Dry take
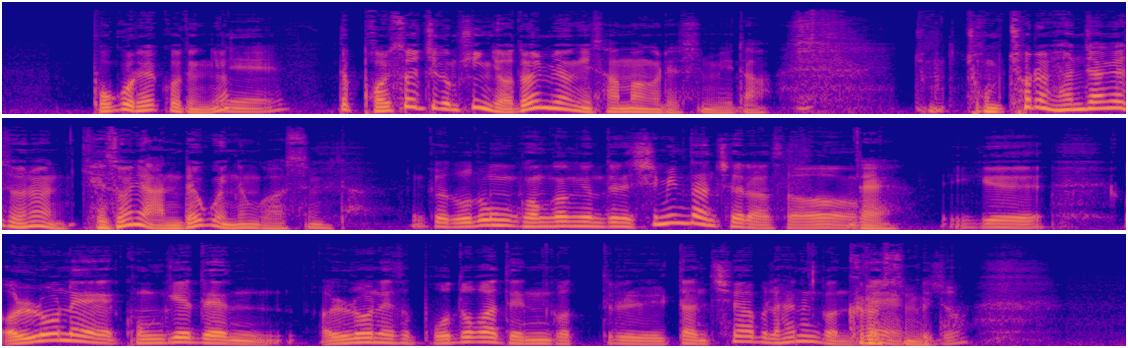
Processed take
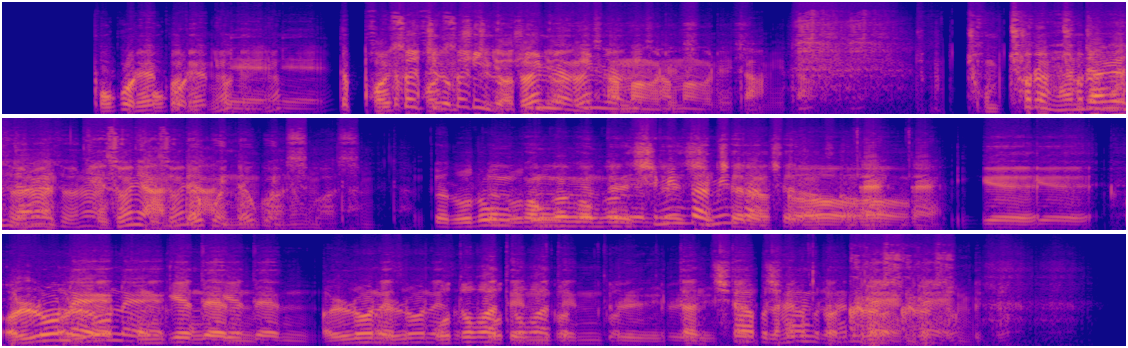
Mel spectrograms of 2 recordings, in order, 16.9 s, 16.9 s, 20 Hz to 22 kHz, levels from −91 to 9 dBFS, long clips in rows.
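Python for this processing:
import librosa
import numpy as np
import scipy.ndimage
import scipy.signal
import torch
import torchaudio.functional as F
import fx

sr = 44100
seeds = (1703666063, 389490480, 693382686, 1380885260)

y = scipy.signal.sosfilt(scipy.signal.butter(2, 1100.0, 'highpass', fs=sr, output='sos'), x)
y = fx.leveller(y, sr, passes=3)
y = y + 10.0 ** (-4.5 / 20.0) * np.pad(y, (int(259 * sr / 1000.0), 0))[:len(y)]
y = fx.band_widen(y, sr, depth_pct=40)
y = F.gain(torch.from_numpy(y), -1.5).numpy()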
